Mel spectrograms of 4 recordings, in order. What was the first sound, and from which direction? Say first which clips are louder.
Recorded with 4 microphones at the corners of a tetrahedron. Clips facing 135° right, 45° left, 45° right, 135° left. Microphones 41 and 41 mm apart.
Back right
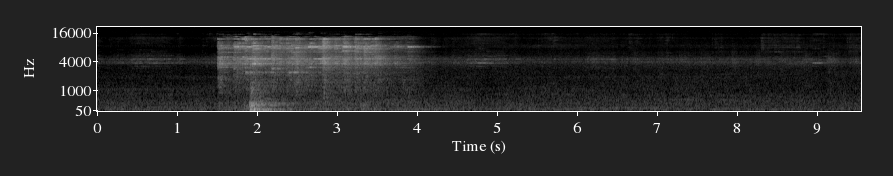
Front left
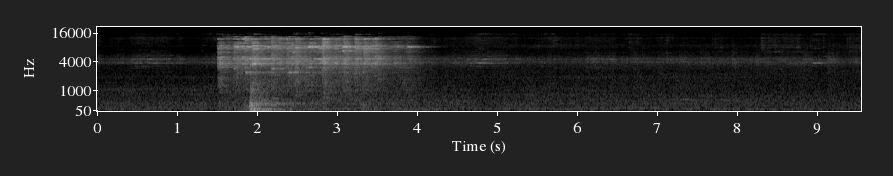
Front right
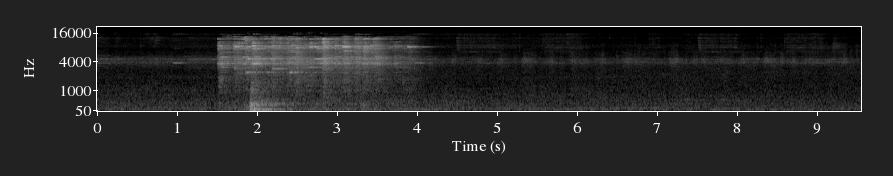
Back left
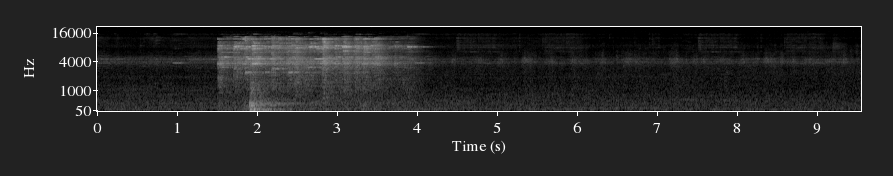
Keys jangling: even, even; 145° left.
